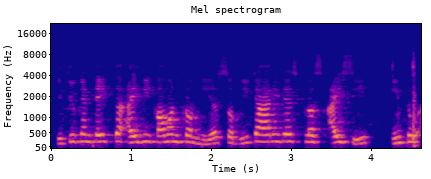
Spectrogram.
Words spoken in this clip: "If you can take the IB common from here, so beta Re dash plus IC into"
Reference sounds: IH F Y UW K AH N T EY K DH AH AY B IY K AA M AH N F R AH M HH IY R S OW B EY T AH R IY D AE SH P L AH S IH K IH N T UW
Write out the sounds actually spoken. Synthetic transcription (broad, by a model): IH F Y UW K AH N T EY K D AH AY B IY K AA M AH N F R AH M HH IY R S OW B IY T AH R IY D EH S P L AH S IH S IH N T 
